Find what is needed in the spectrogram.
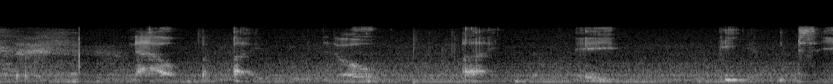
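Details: Man burping the alphabet: repeated forced belches shaped into spoken letters, each a short rough burst; voluntary burping done as a trick.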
